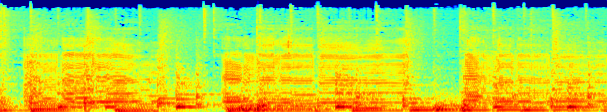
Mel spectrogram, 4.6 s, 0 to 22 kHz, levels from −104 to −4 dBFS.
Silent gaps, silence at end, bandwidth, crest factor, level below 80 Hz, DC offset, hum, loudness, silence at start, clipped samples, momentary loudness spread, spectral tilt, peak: none; 0 s; 19.5 kHz; 16 dB; -24 dBFS; under 0.1%; none; -16 LUFS; 0 s; under 0.1%; 3 LU; -5 dB/octave; 0 dBFS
